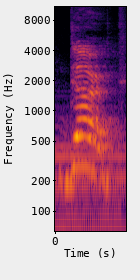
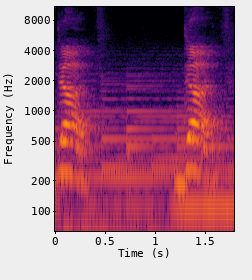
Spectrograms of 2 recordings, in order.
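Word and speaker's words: dearth: we have to say does r is completely silent and trth is also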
